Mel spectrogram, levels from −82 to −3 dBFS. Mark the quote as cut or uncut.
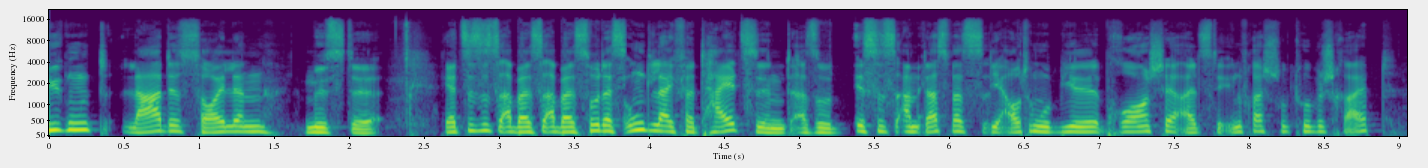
cut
